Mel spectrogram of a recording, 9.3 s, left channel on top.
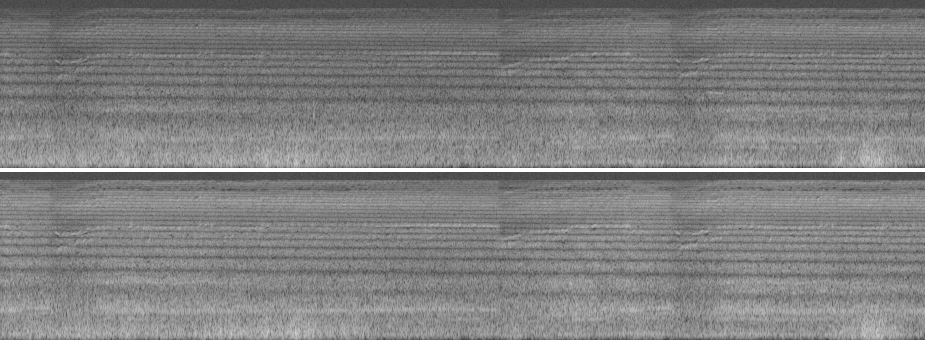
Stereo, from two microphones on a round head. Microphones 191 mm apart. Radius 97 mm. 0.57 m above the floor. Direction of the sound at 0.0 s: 30° right (ahead or behind).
